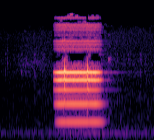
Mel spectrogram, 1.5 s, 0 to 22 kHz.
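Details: Single short, loud electronic tone from a GE Healthcare B40 patient monitor alarm during an alarm settings training demonstration.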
